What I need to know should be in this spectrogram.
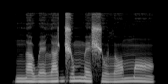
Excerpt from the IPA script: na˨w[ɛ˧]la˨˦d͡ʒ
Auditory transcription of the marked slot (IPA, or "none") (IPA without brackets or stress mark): ɛ˨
